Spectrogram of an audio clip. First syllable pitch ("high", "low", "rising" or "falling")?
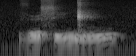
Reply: rising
